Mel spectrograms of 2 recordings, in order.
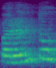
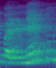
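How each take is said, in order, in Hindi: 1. 't' से पहले की नासिका ध्वनि 'n' ध्वनि है। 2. 't' से पहले की नासिका ध्वनि 'n' ध्वनि नहीं है। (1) "परंतु बोलते हैं" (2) "परंतु नहीं बोलते"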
